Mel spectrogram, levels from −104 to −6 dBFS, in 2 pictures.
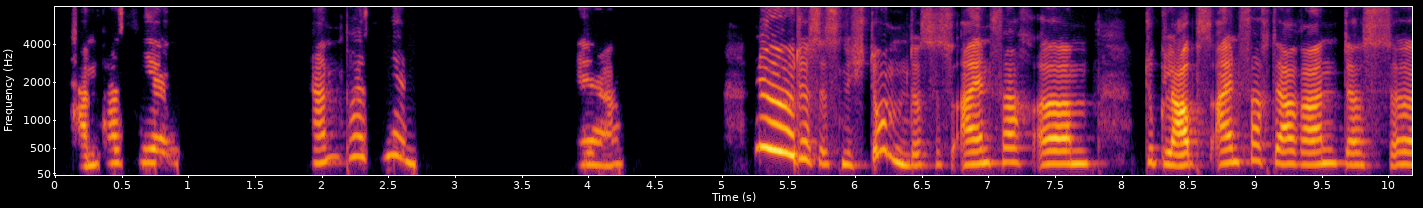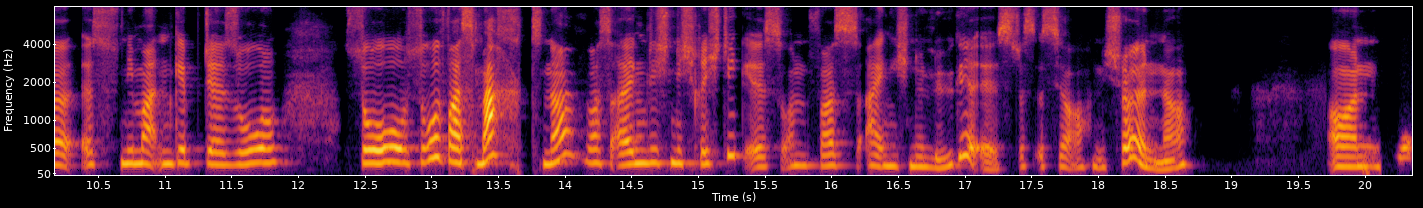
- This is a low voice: No, high, 225 Hz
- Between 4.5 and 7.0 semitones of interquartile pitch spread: No, average, 3.6 semitones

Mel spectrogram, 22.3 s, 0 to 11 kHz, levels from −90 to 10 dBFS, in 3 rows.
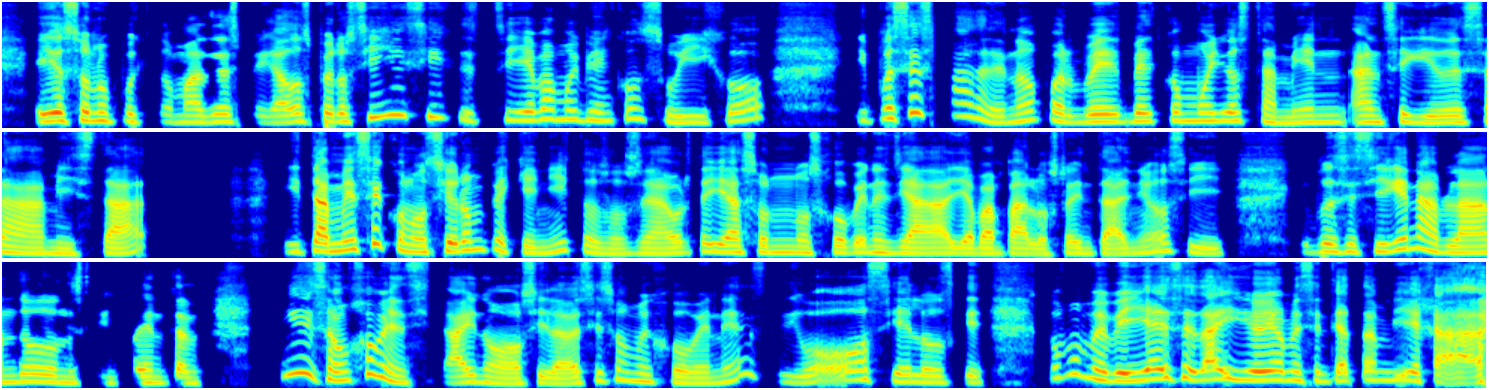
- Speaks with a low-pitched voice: No, medium, 185 Hz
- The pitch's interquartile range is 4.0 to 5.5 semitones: Yes, average, 5.0 semitones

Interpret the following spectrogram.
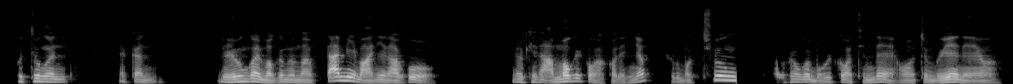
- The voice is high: No, low, 110 Hz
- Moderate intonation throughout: Yes, average, 4.4 semitones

